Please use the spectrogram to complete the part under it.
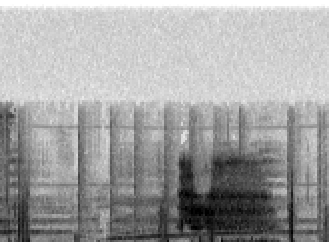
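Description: A rising whooshing tone sounds.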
